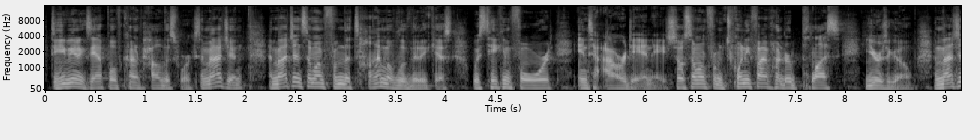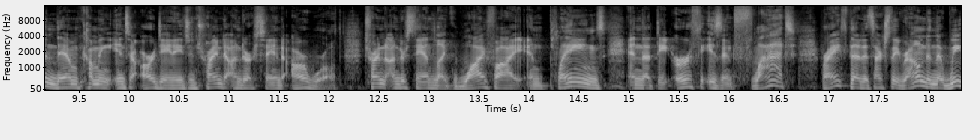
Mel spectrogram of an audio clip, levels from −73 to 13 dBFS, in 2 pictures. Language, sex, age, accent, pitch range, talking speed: English, male, 20-39, American, 120-155 Hz, 225 wpm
